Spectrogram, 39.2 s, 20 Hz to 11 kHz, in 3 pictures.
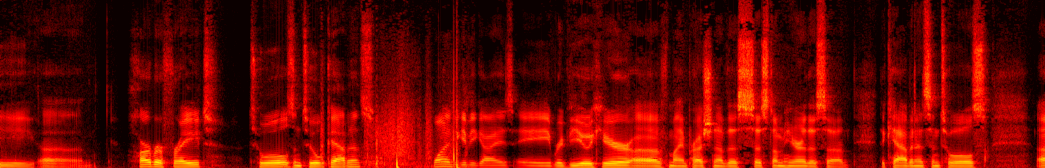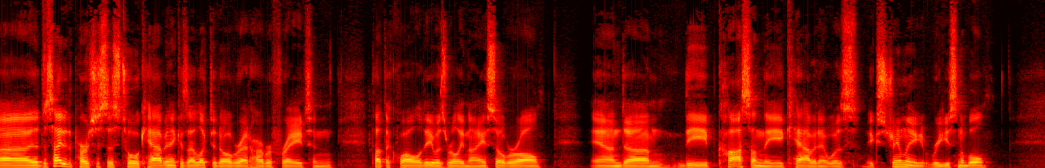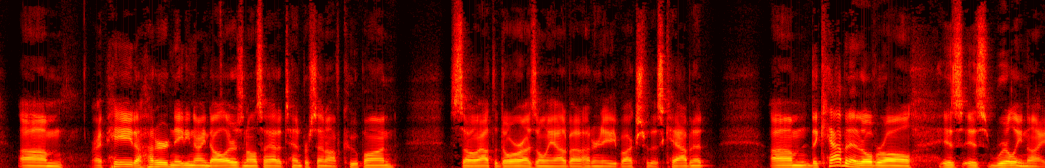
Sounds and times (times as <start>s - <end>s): Speech: 0.0s - 12.4s, 13.0s - 25.5s, 26.4s - 31.2s, 31.8s - 35.1s, 35.7s - 39.1s.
